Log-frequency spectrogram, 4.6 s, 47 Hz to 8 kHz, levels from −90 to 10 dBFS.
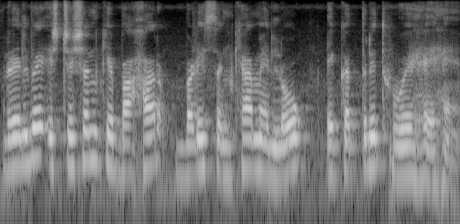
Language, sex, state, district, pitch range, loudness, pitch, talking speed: Hindi, male, Madhya Pradesh, Dhar, 145-170 Hz, -15 LUFS, 165 Hz, 145 wpm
